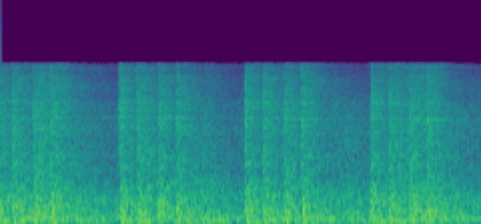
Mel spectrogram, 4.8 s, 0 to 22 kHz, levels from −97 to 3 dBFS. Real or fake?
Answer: real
